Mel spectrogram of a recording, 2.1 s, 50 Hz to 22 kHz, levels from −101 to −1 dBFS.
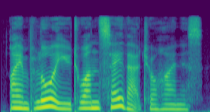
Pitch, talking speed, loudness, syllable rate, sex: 200 Hz, 230 wpm, -18 LUFS, 6.4 syllables/s, female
